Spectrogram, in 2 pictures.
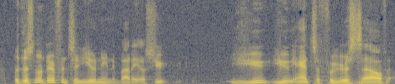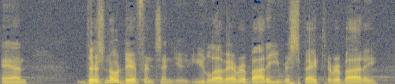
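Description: Vocal fry and lively intonation mark a man's medium-pitched voice at a very fast pace. His loudness swings widely in a dry, close sound with no echo. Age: 40s. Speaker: pastor. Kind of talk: casual chat. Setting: church campus, live stream.

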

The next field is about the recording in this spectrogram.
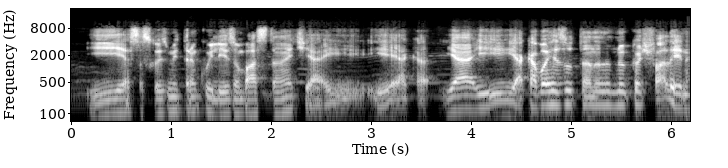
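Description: A man's voice over noticeable background noise. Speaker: singer-songwriter. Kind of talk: interview. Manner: casual.

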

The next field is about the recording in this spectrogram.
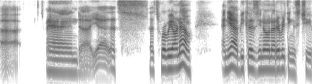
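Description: A man with a normal speaking voice talks at a moderate pace, his pitch fairly high with ordinary pitch variation, on a very clean recording with a silent background and a dry, close sound with no echo. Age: 20s. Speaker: podcast co-host. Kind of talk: casual chat. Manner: relaxed, casual.

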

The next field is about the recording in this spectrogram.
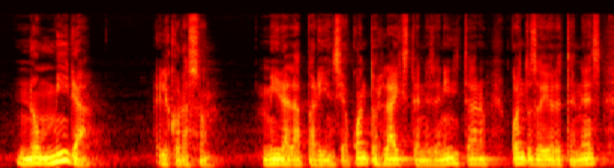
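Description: In a Rioplatense accent, a man of medium pitch speaks at a moderate pace with monotone, flat intonation. Audible room echo surrounds his voice. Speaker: youth pastor. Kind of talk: sermon.

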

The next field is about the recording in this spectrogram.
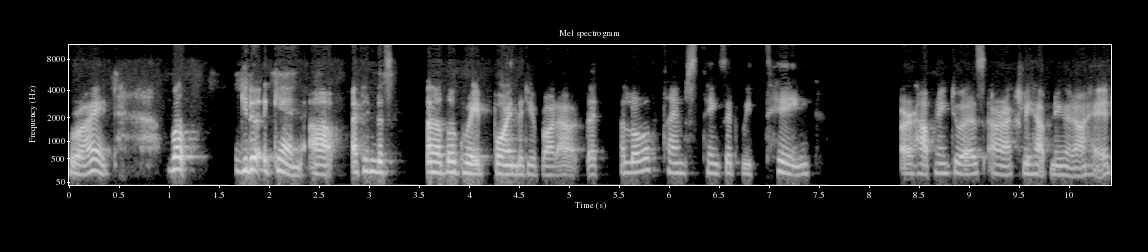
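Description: A woman with an American accent speaks at a fairly quick pace and a medium pitch, with ordinary pitch variation and vocal fry. Her long, frequent pauses come through a dry, close sound with no echo against a quiet background. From India. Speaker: podcast host, sales professional. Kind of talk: interview.

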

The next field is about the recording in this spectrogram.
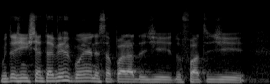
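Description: Captured in a very clean recording with a silent background, a man with a Rio de Janeiro accent speaks in a medium pitch with ordinary pitch variation. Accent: Rio de Janeiro accent noticeable. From Rio de Janeiro state (Cabo Frio), Brazil. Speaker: singer. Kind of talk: casual chat.

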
